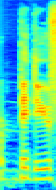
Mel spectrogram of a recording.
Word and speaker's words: Bidoof: But Bidoof is or Bidoof, as people were preferring to pronounce it yesterday.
